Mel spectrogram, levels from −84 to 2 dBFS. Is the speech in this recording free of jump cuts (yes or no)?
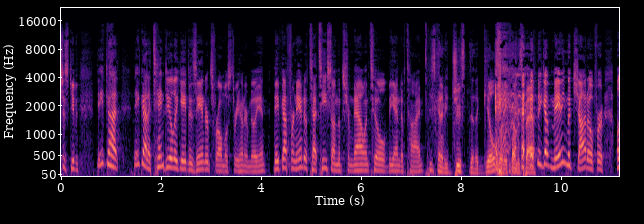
no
